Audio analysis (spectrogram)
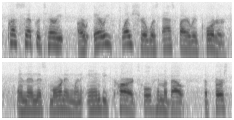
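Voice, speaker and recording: A man hosting a radio talk show, reading an article aloud with deliberate, emphatic phrasing. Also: fairly high pitch, darkish tone. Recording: faintly noisy shortwave radio taped on cassette.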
